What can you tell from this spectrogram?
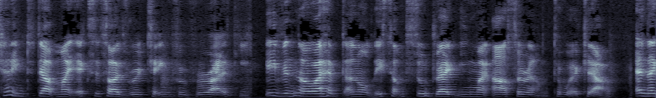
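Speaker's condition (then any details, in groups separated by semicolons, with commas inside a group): Cerebral palsy, dystonic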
